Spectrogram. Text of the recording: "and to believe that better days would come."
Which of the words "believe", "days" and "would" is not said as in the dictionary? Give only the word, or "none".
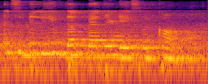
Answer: days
